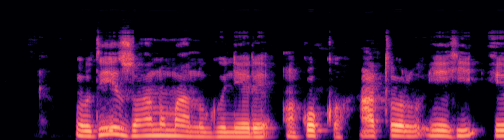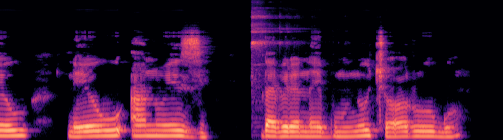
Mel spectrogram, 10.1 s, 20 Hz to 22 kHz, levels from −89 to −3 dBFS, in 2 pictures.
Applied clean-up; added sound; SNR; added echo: none; Tambourine; 17 dB; none.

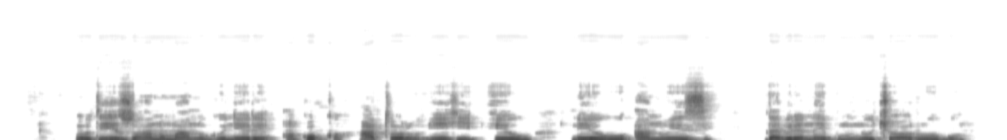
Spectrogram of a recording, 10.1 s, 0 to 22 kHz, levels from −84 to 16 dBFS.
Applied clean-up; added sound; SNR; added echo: none; none; none; none.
